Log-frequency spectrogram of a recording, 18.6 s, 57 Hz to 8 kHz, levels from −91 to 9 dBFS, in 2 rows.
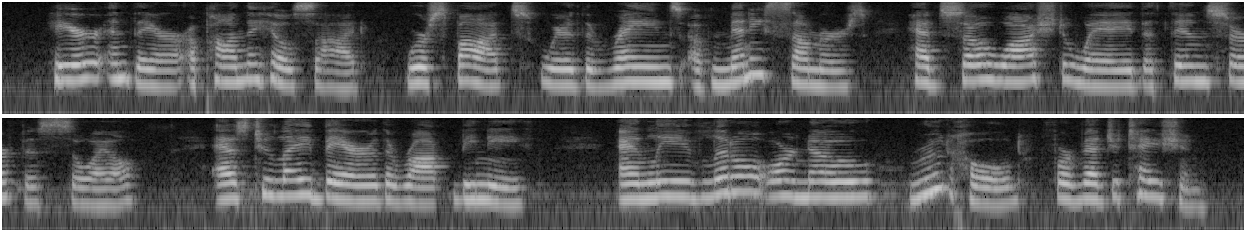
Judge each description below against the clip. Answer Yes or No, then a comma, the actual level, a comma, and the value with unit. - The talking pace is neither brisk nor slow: No, slow, 120 wpm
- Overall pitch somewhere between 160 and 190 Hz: No, high, 230 Hz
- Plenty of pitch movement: No, average, 3.4 semitones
